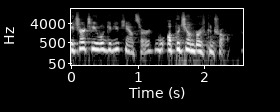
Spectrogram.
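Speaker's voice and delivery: ordinary delivery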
